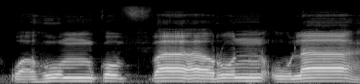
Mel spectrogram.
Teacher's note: Maka dibaca jelas, tidak berdengung. Jadi jangan dipanjangkan, dibaca pendek. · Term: izhar halqi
